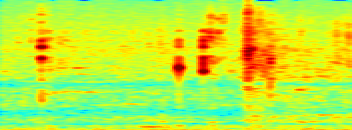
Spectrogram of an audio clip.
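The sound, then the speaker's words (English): Soft plastic crinkling as a small sealed plastic communion cup is peeled open, with a few brief crackles and snaps spread over a quiet moment, no voices. “And I want you to, I know it's plastic and it's like a rip and sip and it's weird, but I want you to look at this little piece of bread.”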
